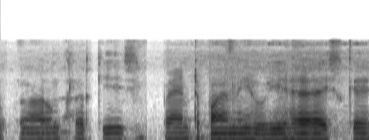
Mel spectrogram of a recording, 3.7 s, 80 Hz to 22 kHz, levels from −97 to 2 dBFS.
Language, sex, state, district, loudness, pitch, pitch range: Hindi, male, Jharkhand, Deoghar, -19 LUFS, 120 Hz, 120-125 Hz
